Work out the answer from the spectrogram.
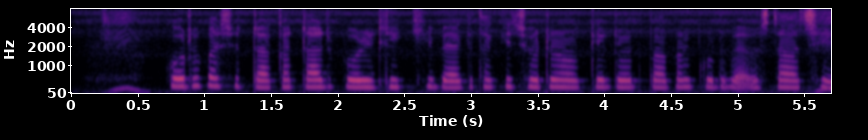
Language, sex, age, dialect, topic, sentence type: Bengali, female, 18-24, Rajbangshi, banking, question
